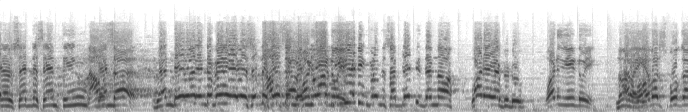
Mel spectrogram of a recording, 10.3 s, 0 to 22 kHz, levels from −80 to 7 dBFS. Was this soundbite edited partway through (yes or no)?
no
